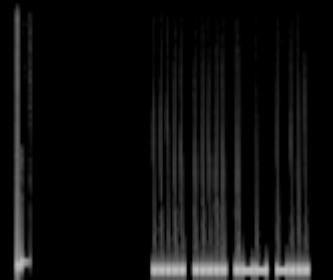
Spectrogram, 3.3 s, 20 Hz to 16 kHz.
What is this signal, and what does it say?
Morse code, heard as a keyed tone, about 36 wpm, 700 Hz. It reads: 55WB
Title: Four Challenging Letter-Number Combinations 35wpm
